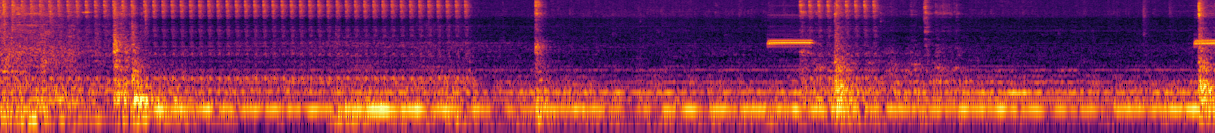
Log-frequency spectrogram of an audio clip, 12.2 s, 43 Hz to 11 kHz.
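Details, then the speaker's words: Otis hydraulic elevator, about 1980 install, Gateway Tower Garage, Dallas, riding up to floor four: steady low pump hum with dull clunks and two chime dings; weird running noises, reportedly improved, cause unknown. "makes some weird noises it's gotten better"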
